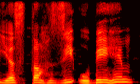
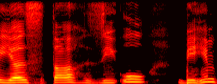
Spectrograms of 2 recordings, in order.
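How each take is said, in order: First: It is said smoothly and quickly. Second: It is said slowly and carefully.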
